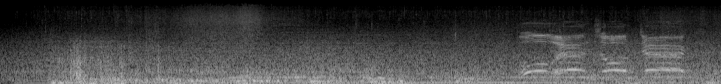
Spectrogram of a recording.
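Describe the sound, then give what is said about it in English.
A raging storm at sea in the Pacific Ocean, heard from a ship's deck, with swift wind: thunder rumbling deep and continuously under steady, heavy rain, loud, with a few brief high wavering tones cutting through near the end. “The ship is in the Pacific Ocean now, in the middle of a raging storm.”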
